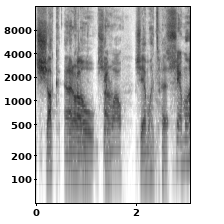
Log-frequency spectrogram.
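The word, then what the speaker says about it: Shough: Although, Tyler, I I'm going to call him Shaw. I'm going to call him Shaw because because that's what it looks like, but they pronounce it Shuck.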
